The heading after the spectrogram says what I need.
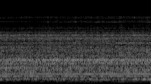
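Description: Steady small-motor whir with a thin even tone and no catching or grinding, so the valve drive is stepping to the next cycle normally.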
